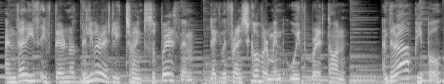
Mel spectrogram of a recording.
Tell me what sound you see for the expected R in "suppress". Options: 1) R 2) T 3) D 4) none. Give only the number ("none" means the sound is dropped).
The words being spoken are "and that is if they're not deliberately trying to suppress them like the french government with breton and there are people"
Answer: 4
